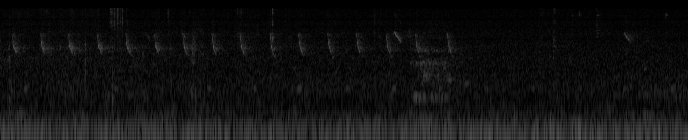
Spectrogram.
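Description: A small bird calling a rapid run of short, high chirps, about three or four a second, that stops about four and a half seconds in, with a couple of single chirps near the end, over a steady low rumble.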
